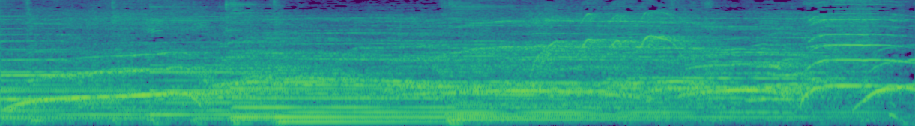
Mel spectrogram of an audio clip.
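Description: Acoustic guitar strumming a slow intro, chords re-struck about every second and a half and left ringing, while audience members whoop and shout over it in a large, echoing hall.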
